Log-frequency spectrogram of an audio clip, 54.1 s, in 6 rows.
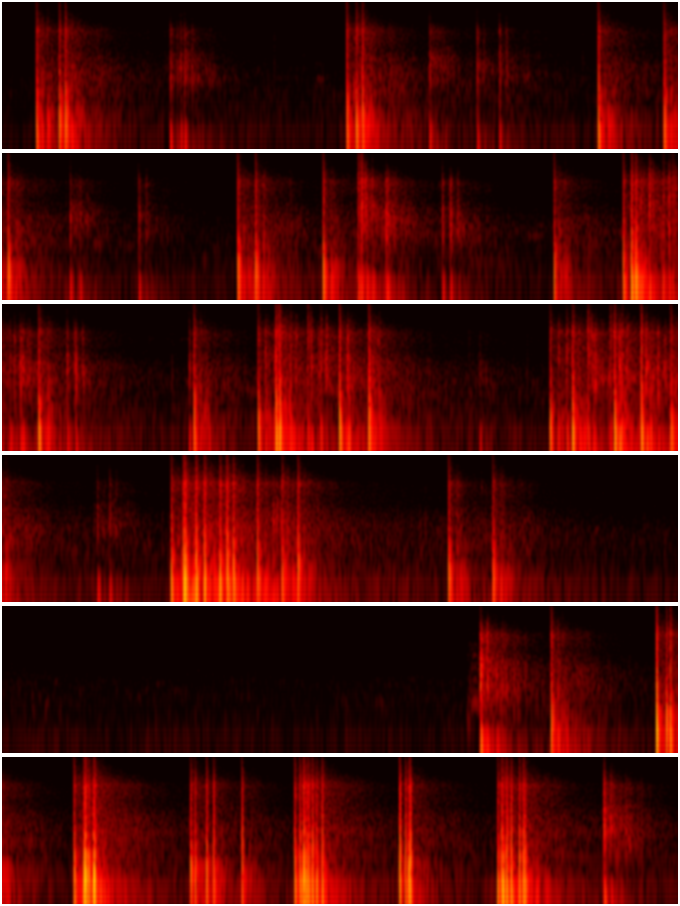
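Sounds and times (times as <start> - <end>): fireworks bursting: 29.3 - 31.2, 46.0 - 46.9, 47.6 - 49.7, 50.4 - 50.8, 51.7 - 52.5.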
